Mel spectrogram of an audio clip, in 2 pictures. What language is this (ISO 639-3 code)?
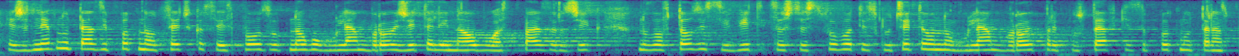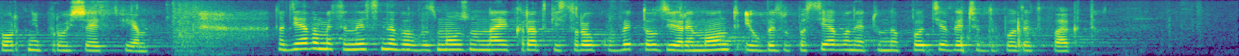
bul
